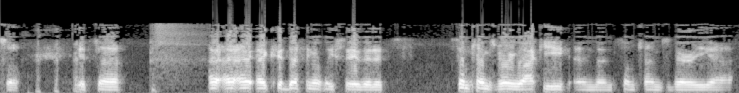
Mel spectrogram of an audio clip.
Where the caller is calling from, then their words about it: Adachi, Tokyo, Japan; Right now, I am at the DDT dormitory in Adachi, Tokyo.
